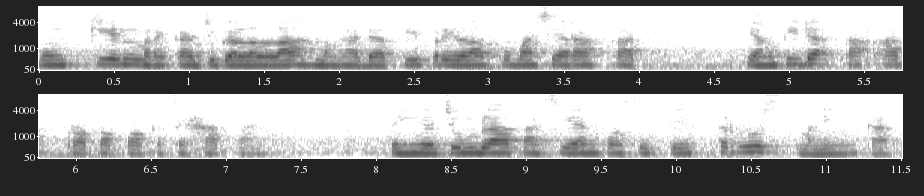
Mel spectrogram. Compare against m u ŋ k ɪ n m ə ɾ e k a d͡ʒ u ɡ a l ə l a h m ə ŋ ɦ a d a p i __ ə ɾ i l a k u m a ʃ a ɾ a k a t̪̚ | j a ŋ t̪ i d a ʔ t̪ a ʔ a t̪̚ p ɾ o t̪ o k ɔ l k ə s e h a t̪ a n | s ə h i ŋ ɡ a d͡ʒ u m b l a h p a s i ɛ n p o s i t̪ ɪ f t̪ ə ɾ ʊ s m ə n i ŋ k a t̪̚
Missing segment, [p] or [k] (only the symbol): p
